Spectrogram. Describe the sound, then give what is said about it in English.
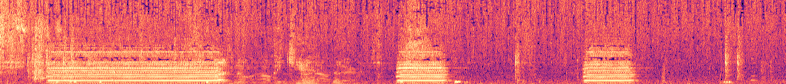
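A woman honks a car horn three times: one long, steady blast lasting about two seconds, then two short beeps after a pause. The honks are loud and clear, with faint muffled voices between them. “Are we sure it's not Morse code that she's beeping?”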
